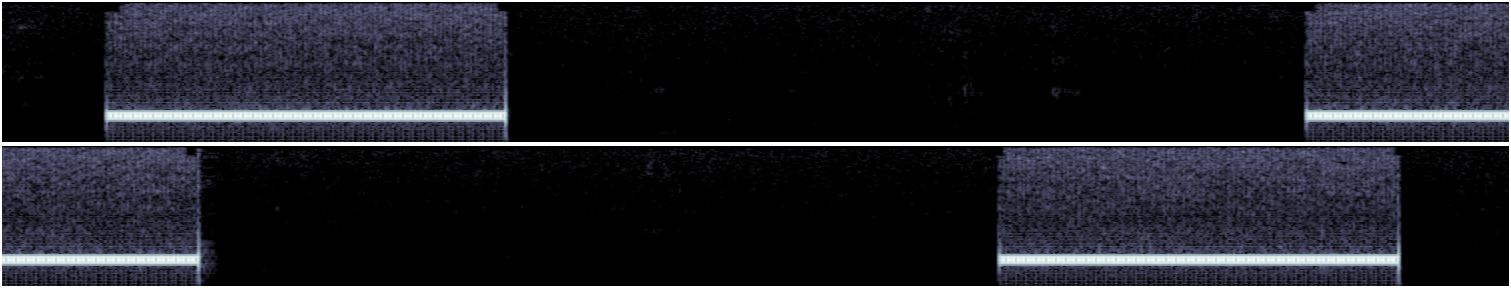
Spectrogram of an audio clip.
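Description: Telephone ringback tone on an unanswered call: three steady, mid-pitched tones, each about two seconds long, separated by roughly four-second silences, with no voice answering.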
